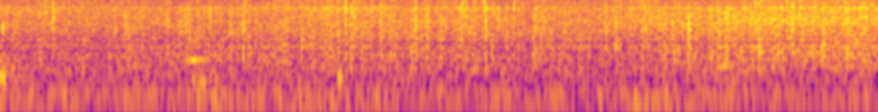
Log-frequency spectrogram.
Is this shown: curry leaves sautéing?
yes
